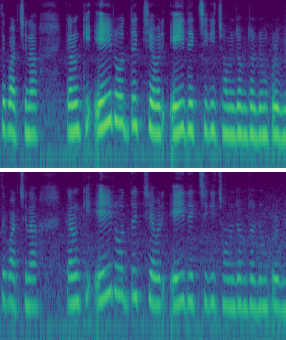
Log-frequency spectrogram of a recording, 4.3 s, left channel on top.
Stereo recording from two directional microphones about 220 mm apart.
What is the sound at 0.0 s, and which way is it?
A woman's voice, 25° left (ahead or behind).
